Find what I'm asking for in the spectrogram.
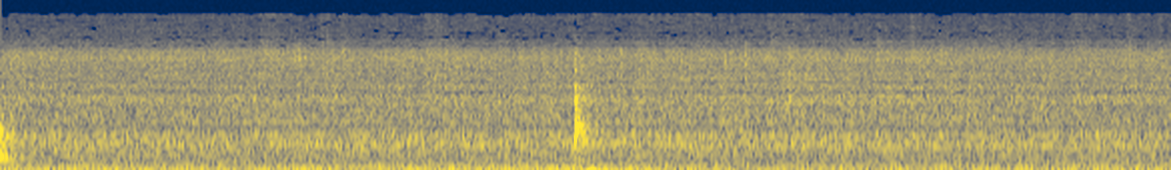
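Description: Eggplant pieces fry in a pan with a soft, steady sizzle that holds throughout, broken once by a brief clink of a utensil.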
